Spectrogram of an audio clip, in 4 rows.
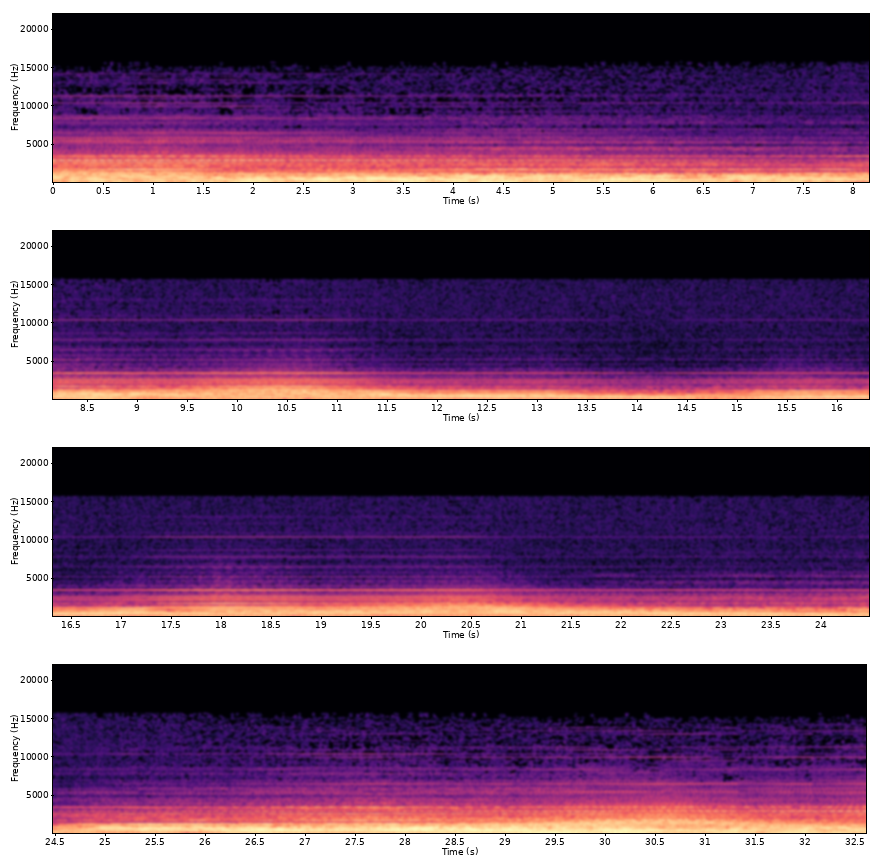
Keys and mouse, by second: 0.0-0.3 typing, 1.7-2.9 drag, 2.9-3.4 typing, 4.2-7.3 drag, 6.2-7.5 typing, 8.3 click, 11.7 ctrl+z, 12.4 ctrl+z, 14.3 i, 14.9 click, 16.1 click, 17.3 click, 17.5 typing, 18.2 click, 19.2 typing, 20.4-21.4 drag, 21.7 typing, 23.3 space, 24.5-26.6 drag, 27.7 click, 27.9 click, 28.5 typing, 29.1 click, 29.7 alt+click, 30.7 alt+shift+click, 31.3-32.5 ctrl+alt+drag.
